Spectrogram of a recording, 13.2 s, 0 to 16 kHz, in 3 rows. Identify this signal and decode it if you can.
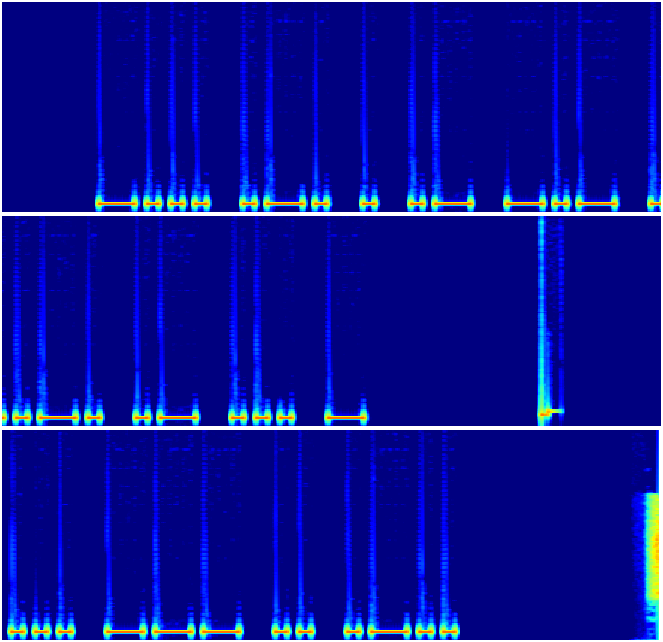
Morse code, heard as a keyed tone, about 16 wpm, 700 Hz. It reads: BREAKFAST SOIL
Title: Sentences from Top 1500 Words - New Word Drill Alt - 15wpm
